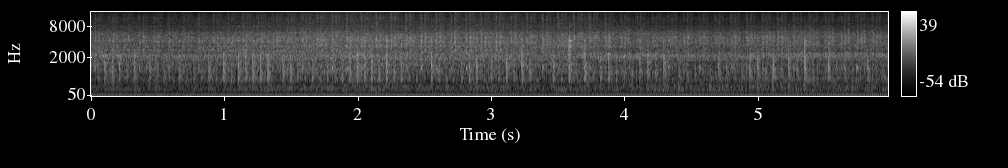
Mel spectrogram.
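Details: VAZ 2111 engine at idle: sharp metallic tapping with uneven spacing comes through over the idle; engine knock with the cause not identified.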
